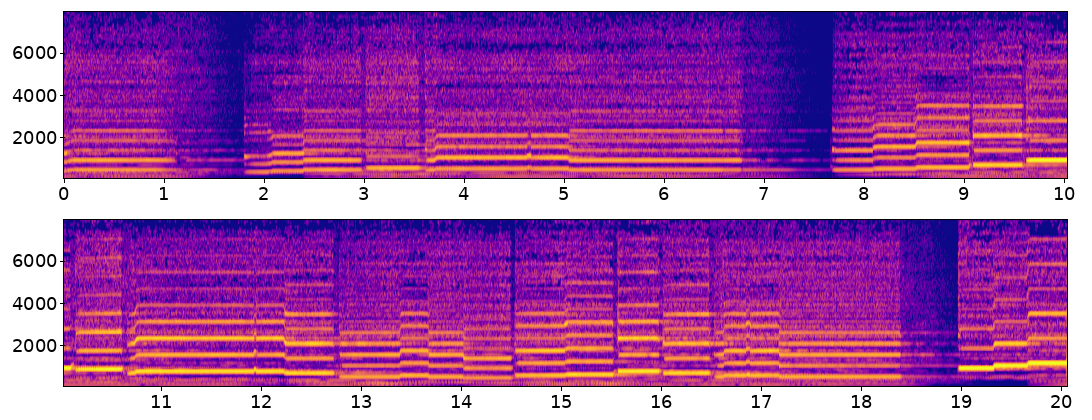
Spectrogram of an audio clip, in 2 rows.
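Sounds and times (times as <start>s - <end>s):
solo tin whistle playing a hymn: 0.0s - 20.0s.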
